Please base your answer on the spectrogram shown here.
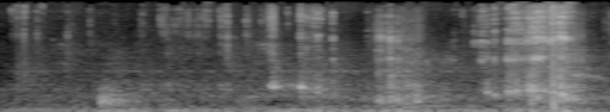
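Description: Someone bites into puffed pickerel skin chips with onion dip and chews with soft crunches, close but faint, growing louder toward the end.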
